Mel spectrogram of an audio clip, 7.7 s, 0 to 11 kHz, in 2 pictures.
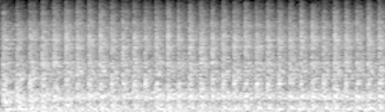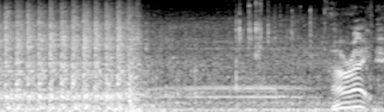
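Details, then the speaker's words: Manual-transmission engine, warm, rebuilt about a year ago with cylinder head replaced a month ago, cranked with clutch in during compression test for coolant leaking from expansion tank; even cranking about three beats a second for five seconds, every stroke same; compression good, about 92%. "apparently that's all it took sometimes they crank a lot longer sometimes they don't so compression is good we definitely don't have any issues maybe a little bit here just at 92%"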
